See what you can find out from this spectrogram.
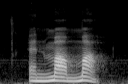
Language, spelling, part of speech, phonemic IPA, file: Swedish, mamma, noun, /²mamːa/, Sv-mamma.ogg
- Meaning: mom, mum, mother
